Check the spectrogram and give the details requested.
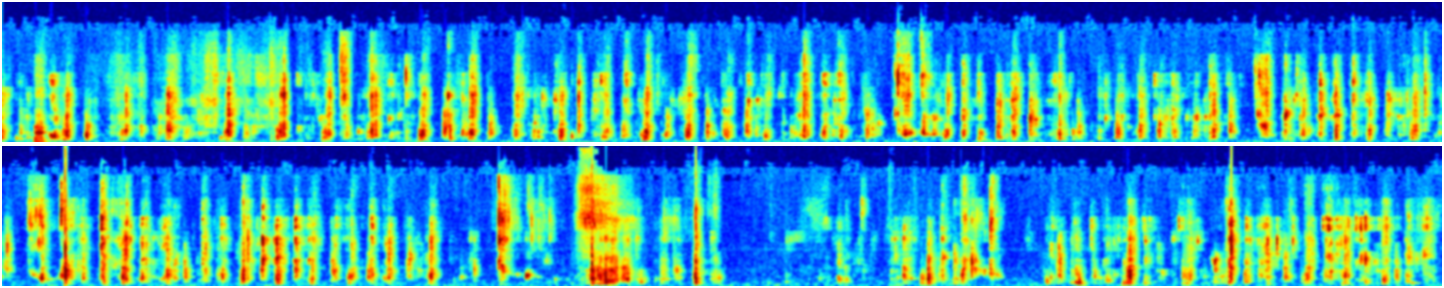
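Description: Close-miked chewing of chili-and-garlic-coated vegetables: fast, dense, wet crunching and mouth clicks. There is one louder crunch about twenty seconds in and a short lull soon after.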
